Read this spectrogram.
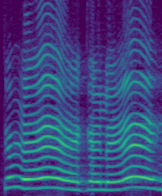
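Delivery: loud, cheering game-show confirmation; excited announcement. Real, not acted. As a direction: shout the win to the room. Host announces a right answer. (masigla at malakas na pagbati)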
